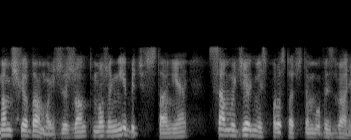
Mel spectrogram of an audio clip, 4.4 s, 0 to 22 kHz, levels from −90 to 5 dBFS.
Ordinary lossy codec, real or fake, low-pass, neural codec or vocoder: Opus, 64 kbps; fake; 5.4 kHz; codec, 16 kHz, 2 kbps, FreqCodec, smaller model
